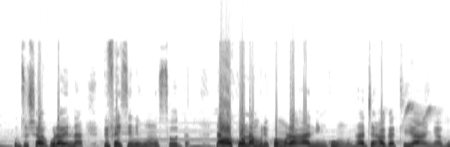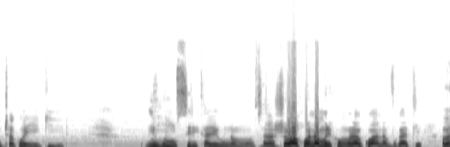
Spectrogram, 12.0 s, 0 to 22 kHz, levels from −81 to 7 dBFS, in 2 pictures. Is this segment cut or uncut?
uncut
